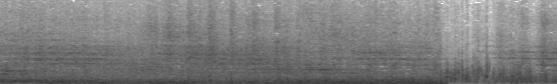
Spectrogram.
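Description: A freight train rumbles past close by and is gone.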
